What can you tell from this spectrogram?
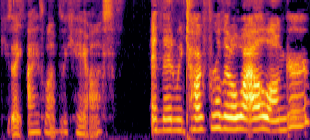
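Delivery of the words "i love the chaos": softest, very quiet, hushed murmur. Recounting what he said to her during their talk, in a very quiet voice. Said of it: "in like the most like quiet voice I've ever heard him".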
